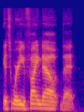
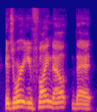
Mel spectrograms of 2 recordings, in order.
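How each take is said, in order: First: Talking while chewing gum; words around a wad of gum. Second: Said in the usual way. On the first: Real, not acted. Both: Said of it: "I cannot talk and chew bubblegum".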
